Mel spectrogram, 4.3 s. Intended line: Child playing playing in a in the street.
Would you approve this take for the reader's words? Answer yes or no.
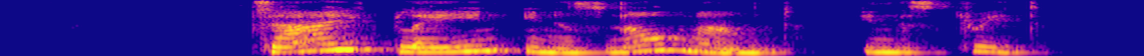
no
